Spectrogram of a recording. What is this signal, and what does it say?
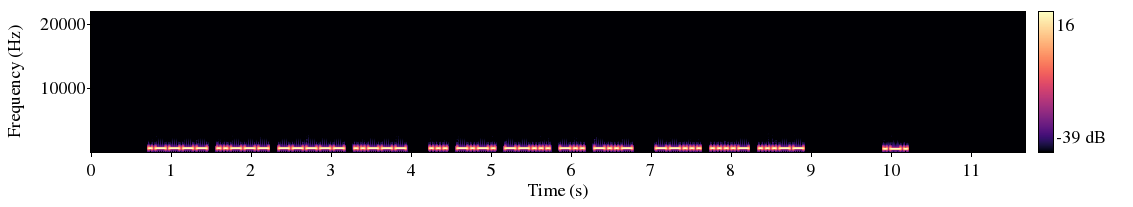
Morse code, heard as a keyed tone, about 28 wpm, 700 Hz. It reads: 1202 SC7DX 743 R
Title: Worked All Europe DX Contest - QTC Exchange - 28wpm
